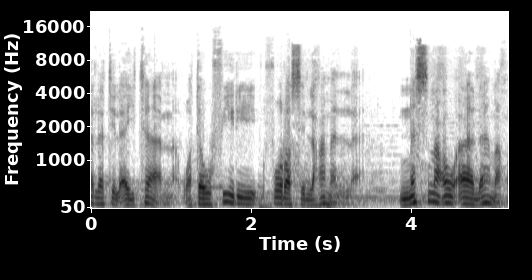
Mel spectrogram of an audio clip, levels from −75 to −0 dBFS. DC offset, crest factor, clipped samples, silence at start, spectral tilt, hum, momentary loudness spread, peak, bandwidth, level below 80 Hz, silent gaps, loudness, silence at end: under 0.1%; 16 dB; under 0.1%; 0 s; -6 dB/octave; none; 13 LU; 0 dBFS; 13 kHz; -44 dBFS; none; -15 LUFS; 0 s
